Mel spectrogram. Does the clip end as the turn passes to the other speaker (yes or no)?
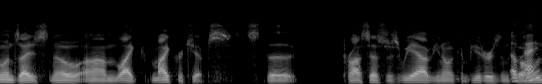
no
